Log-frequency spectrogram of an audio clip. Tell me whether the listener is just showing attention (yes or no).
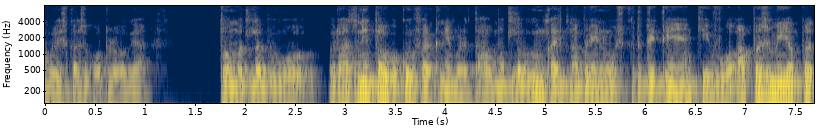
yes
